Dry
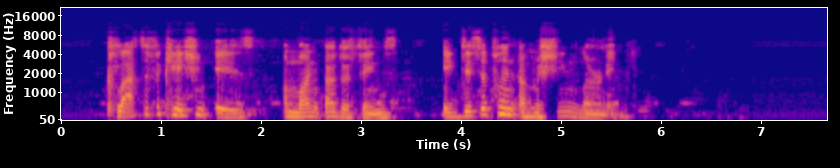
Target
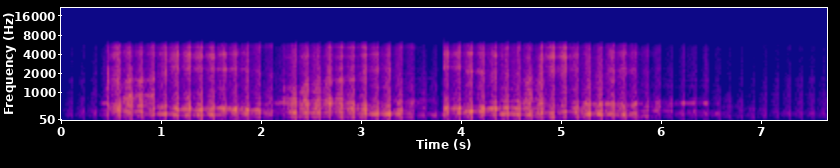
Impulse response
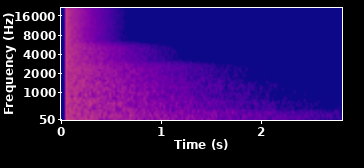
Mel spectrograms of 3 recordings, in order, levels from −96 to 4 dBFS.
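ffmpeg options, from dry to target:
-filter_complex "[0:a]asplit=2[s0][s1];[s1]acrusher=samples=27:mix=1:aa=0.000001:lfo=1:lforange=43.2:lforate=0.37,volume=0.316[s2];[s0][s2]amix=inputs=2:normalize=0,highpass=f=220:w=0.5412,highpass=f=220:w=1.3066[s3];[1:a]atrim=start_sample=2205,afade=t=out:st=0.29:d=0.01,atrim=end_sample=13230[s4];[s3][s4]afir=irnorm=-1:irlink=0,aresample=11025,acrusher=bits=2:mode=log:mix=0:aa=0.000001,aresample=44100,alimiter=limit=0.211:level=0:latency=1:release=103,acompressor=threshold=0.01:ratio=3,aeval=exprs='val(0)*pow(10,-28*if(lt(mod(-8.5*n/s,1),2*abs(-8.5)/1000),1-mod(-8.5*n/s,1)/(2*abs(-8.5)/1000),(mod(-8.5*n/s,1)-2*abs(-8.5)/1000)/(1-2*abs(-8.5)/1000))/20)':c=same,volume=2.11"

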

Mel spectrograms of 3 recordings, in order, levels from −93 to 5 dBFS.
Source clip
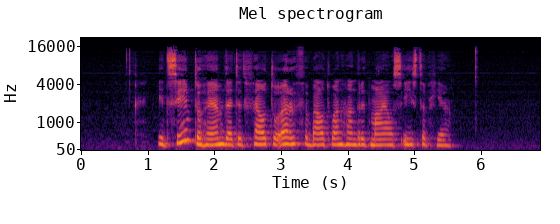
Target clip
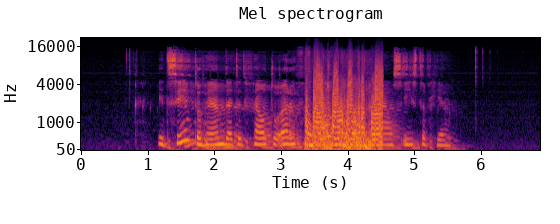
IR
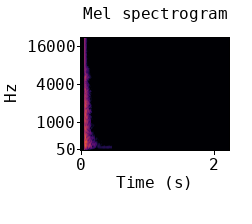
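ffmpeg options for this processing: -filter_complex "[0:a]asplit=2[s0][s1];[s1]asplit=3[s2][s3][s4];[s2]adelay=109,afreqshift=-110,volume=0.224[s5];[s3]adelay=218,afreqshift=-220,volume=0.0759[s6];[s4]adelay=327,afreqshift=-330,volume=0.026[s7];[s5][s6][s7]amix=inputs=3:normalize=0[s8];[s0][s8]amix=inputs=2:normalize=0,asplit=3[s9][s10][s11];[s9]afade=t=out:st=3.34:d=0.02[s12];[s10]aeval=exprs='0.188*sin(PI/2*6.31*val(0)/0.188)':c=same,afade=t=in:st=3.34:d=0.02,afade=t=out:st=4.51:d=0.02[s13];[s11]afade=t=in:st=4.51:d=0.02[s14];[s12][s13][s14]amix=inputs=3:normalize=0"

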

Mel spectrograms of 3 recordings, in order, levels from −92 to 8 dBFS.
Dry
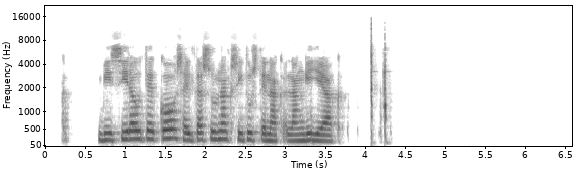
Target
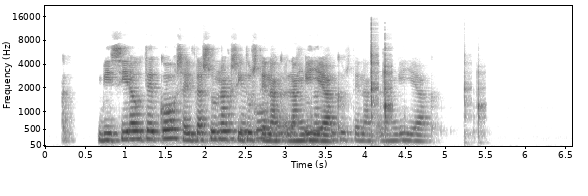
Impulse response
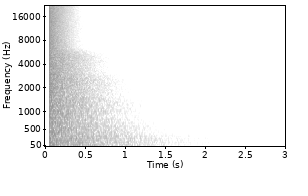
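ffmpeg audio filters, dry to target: -filter_complex "[0:a]asplit=2[s0][s1];[s1]adelay=1166,volume=0.355,highshelf=f=4000:g=-26.2[s2];[s0][s2]amix=inputs=2:normalize=0,asplit=2[s3][s4];[1:a]atrim=start_sample=2205,atrim=end_sample=3969,highshelf=f=7000:g=-10[s5];[s4][s5]afir=irnorm=-1:irlink=0,volume=0.531[s6];[s3][s6]amix=inputs=2:normalize=0"

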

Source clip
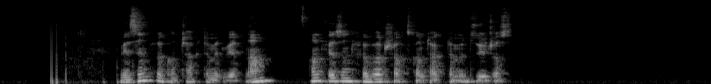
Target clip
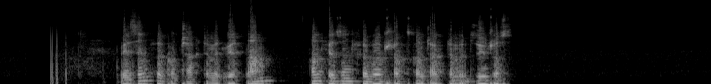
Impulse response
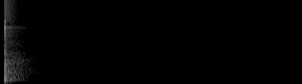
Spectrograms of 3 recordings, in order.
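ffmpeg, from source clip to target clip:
-filter_complex "[0:a]acrossover=split=200[s0][s1];[s1]acompressor=threshold=0.0355:ratio=5[s2];[s0][s2]amix=inputs=2:normalize=0,acrossover=split=320 4100:gain=0.0708 1 0.0708[s3][s4][s5];[s3][s4][s5]amix=inputs=3:normalize=0,aeval=exprs='0.0794*(cos(1*acos(clip(val(0)/0.0794,-1,1)))-cos(1*PI/2))+0.00891*(cos(8*acos(clip(val(0)/0.0794,-1,1)))-cos(8*PI/2))':c=same,asubboost=boost=2.5:cutoff=180,asplit=2[s6][s7];[1:a]atrim=start_sample=2205,afade=t=out:st=0.25:d=0.01,atrim=end_sample=11466[s8];[s7][s8]afir=irnorm=-1:irlink=0,volume=0.0447[s9];[s6][s9]amix=inputs=2:normalize=0,volume=2.11"

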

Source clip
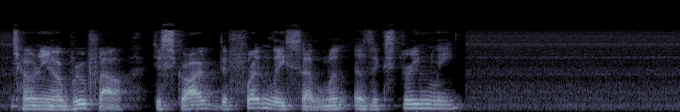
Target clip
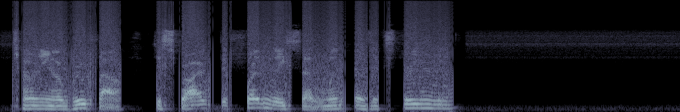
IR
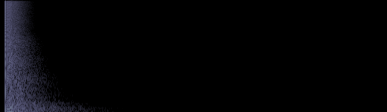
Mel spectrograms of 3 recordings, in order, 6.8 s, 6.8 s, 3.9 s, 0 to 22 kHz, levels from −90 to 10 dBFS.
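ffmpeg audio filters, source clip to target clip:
-filter_complex "[0:a]asettb=1/sr,asplit=3[s0][s1][s2];[s0]atrim=end=1.944[s3];[s1]atrim=start=1.94:end=2.39,asetpts=PTS-STARTPTS,afade=t=in:d=0.004:c=qsin,afade=t=out:st=0.446:d=0.004:c=qsin,equalizer=f=125:t=o:w=0.33:g=-11,equalizer=f=500:t=o:w=0.33:g=-5,equalizer=f=1250:t=o:w=0.33:g=-9[s4];[s2]atrim=start=2.386[s5];[s3][s4]acrossfade=d=0.004:c1=hsin:c2=qsin[s6];[s6][s5]acrossfade=d=0.004:c1=qsin:c2=hsin,acrossover=split=110|3400[s7][s8][s9];[s8]acrusher=bits=5:mix=0:aa=0.000001[s10];[s7][s10][s9]amix=inputs=3:normalize=0,volume=1.19"

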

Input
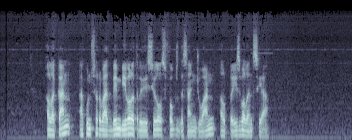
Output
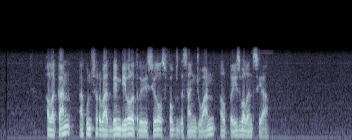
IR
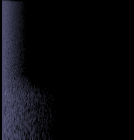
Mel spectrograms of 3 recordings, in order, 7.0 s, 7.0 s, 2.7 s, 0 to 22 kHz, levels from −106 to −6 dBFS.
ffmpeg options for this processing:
-af "aresample=11025,asoftclip=type=tanh:threshold=0.299,aresample=44100,volume=0.841"

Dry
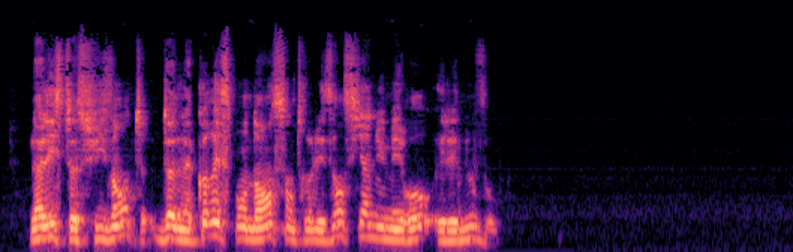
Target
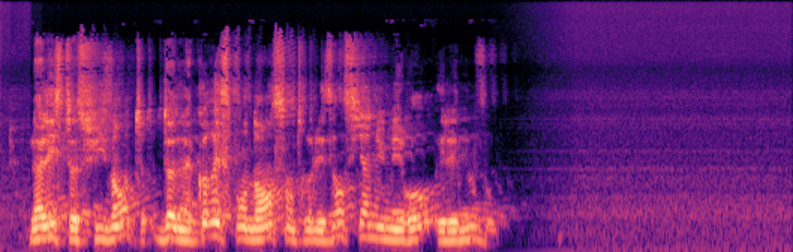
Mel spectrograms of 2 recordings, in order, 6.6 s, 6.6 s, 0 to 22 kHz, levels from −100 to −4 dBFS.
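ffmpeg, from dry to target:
-filter_complex "[0:a]aexciter=amount=4.3:drive=2.4:freq=9400,acompressor=mode=upward:threshold=0.0282:ratio=2.5,asplit=4[s0][s1][s2][s3];[s1]adelay=94,afreqshift=100,volume=0.141[s4];[s2]adelay=188,afreqshift=200,volume=0.0468[s5];[s3]adelay=282,afreqshift=300,volume=0.0153[s6];[s0][s4][s5][s6]amix=inputs=4:normalize=0,volume=1.78"

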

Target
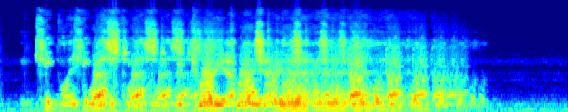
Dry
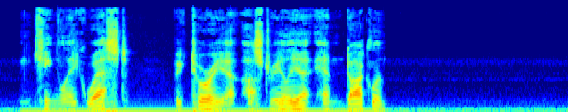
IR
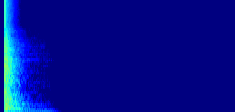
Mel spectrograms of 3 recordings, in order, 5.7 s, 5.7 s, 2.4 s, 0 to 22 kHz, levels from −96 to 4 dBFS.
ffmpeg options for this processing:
-filter_complex "[0:a]aphaser=in_gain=1:out_gain=1:delay=1.6:decay=0.24:speed=0.43:type=sinusoidal,acompressor=mode=upward:threshold=0.00708:ratio=2.5,lowshelf=f=400:g=9,aeval=exprs='0.562*(cos(1*acos(clip(val(0)/0.562,-1,1)))-cos(1*PI/2))+0.0501*(cos(3*acos(clip(val(0)/0.562,-1,1)))-cos(3*PI/2))':c=same,aeval=exprs='0.188*(abs(mod(val(0)/0.188+3,4)-2)-1)':c=same,aecho=1:1:380|646|832.2|962.5|1054:0.631|0.398|0.251|0.158|0.1[s0];[1:a]atrim=start_sample=2205,atrim=end_sample=3528,asetrate=88200,aresample=44100[s1];[s0][s1]afir=irnorm=-1:irlink=0"

